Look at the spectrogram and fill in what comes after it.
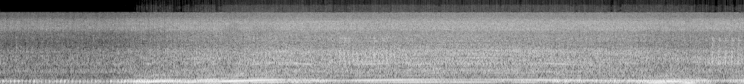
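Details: Nissan 180SX/Silvia SR20DET redtop: rapid metallic knock, seeming to come from the head, only between 2000–2500 rpm, rising with revs; found to be worn big end bearings.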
